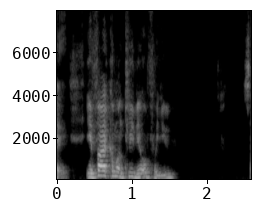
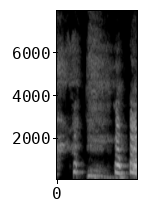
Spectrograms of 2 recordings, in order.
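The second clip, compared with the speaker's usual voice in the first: laugh. Real, not acted. Laughing at the kid's mic call.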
